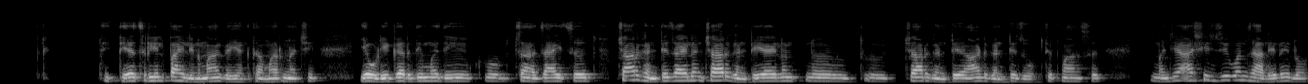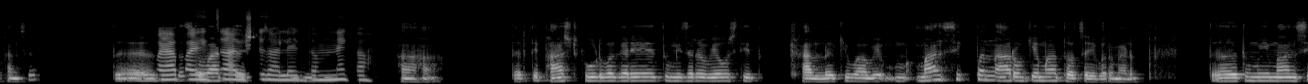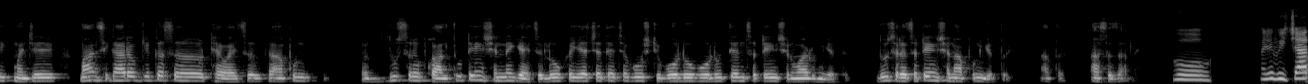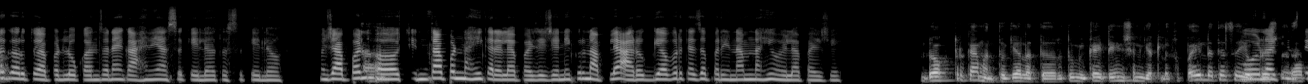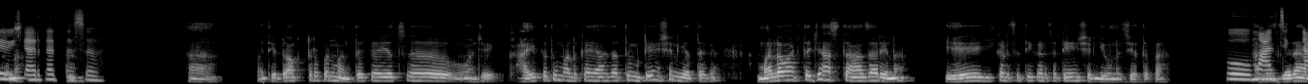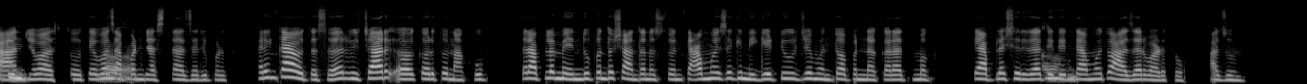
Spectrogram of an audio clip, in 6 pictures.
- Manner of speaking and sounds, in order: tapping
- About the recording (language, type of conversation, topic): Marathi, podcast, कुटुंबात निरोगी सवयी कशा रुजवता?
